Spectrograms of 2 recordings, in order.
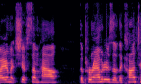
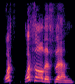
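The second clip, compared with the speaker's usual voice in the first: put-on voice of an alien woman; 3 semitones higher than usual. Voicing a Ferengi woman on a view screen: Ferengi woman voice. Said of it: "she sounds exactly like the Romulan".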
